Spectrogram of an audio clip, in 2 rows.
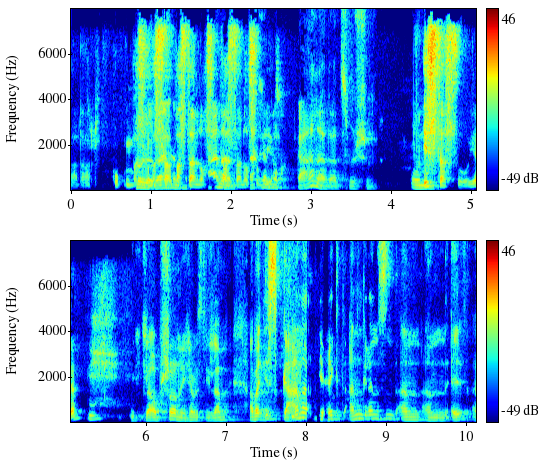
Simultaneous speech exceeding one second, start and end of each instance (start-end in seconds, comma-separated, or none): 0.8-2.6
